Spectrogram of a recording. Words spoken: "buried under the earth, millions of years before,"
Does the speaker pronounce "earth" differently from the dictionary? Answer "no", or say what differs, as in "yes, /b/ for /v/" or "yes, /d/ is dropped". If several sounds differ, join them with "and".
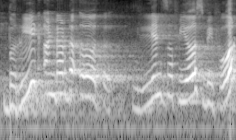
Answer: yes, /t/ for /θ/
